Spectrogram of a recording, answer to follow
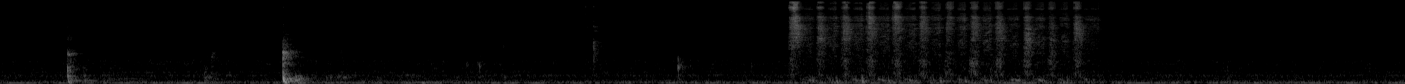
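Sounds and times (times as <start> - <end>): brisk rubbing strokes: 7.9 - 11.0.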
